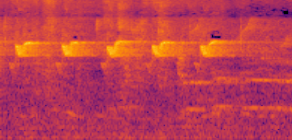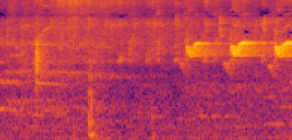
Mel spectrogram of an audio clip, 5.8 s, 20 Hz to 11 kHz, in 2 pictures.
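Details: A 4-day-old Streak-eared Bulbul nestling, Ubon Ratchathani, Thailand, 6 April 2023: a few high, thin repeated notes, then a pause with a brief knock, then the notes resume near the end.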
